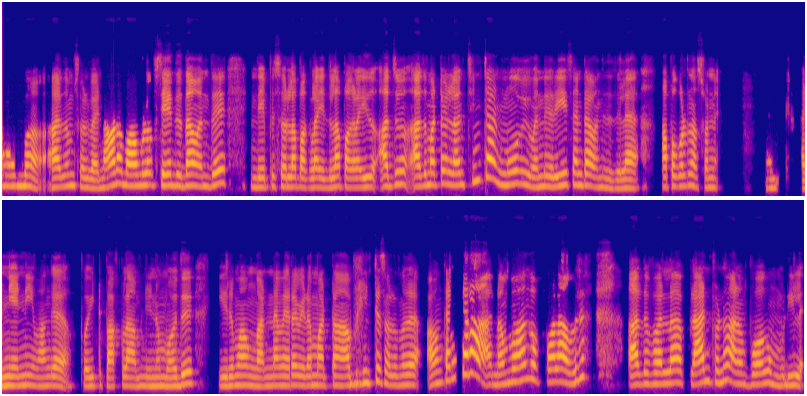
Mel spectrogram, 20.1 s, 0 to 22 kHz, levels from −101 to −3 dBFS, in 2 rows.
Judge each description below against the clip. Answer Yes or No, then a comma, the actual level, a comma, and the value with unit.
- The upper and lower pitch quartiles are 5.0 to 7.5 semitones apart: No, average, 3.7 semitones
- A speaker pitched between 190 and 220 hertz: Yes, high, 210 Hz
